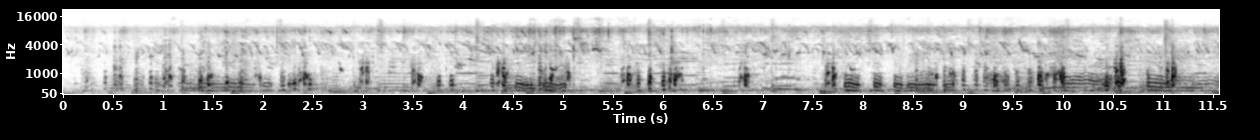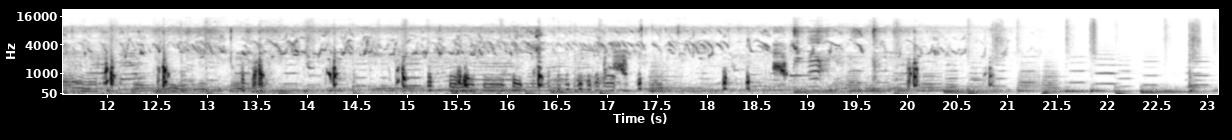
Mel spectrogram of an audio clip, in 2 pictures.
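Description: Chickens cluck in steady, busy bursts throughout, loud and close, layered over continuous background noise, with faint talk mixed in.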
